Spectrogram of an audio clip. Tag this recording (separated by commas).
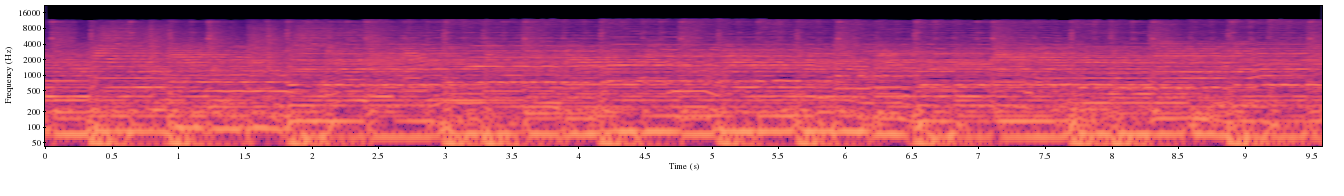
Music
